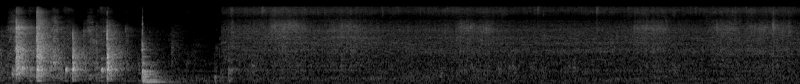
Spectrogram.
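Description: A hand sprayer misting water into a reptile terrarium to add moisture, as a steady hiss from about two seconds in. A few short, louder noises come before it in the first two seconds.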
